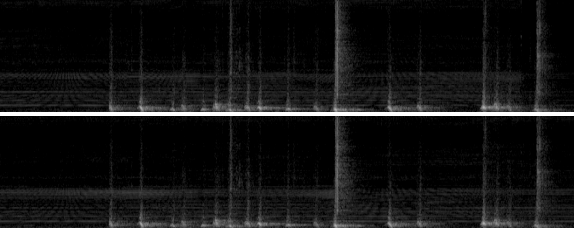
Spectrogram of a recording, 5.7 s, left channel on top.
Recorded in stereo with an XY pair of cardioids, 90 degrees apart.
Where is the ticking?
No ticking in this recording.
